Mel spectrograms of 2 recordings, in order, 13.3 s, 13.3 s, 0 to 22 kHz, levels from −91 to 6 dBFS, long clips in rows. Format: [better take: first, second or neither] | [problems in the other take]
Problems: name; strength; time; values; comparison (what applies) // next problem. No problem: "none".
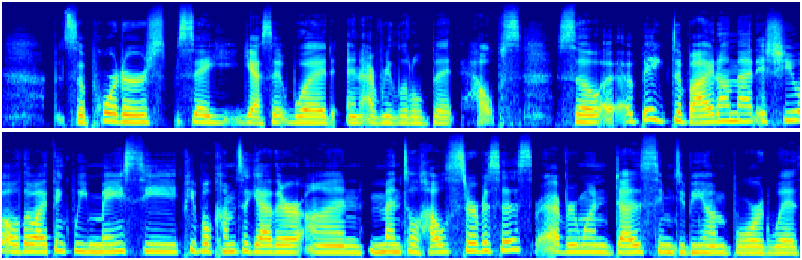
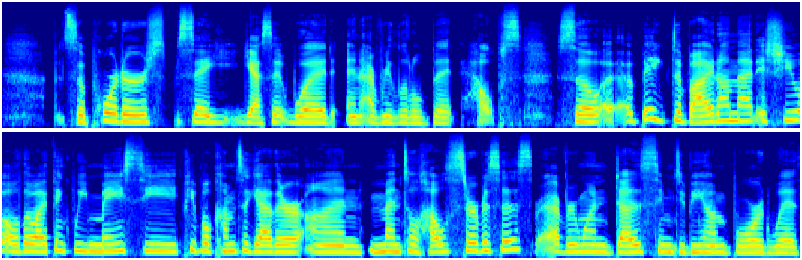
neither | none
